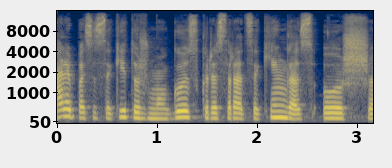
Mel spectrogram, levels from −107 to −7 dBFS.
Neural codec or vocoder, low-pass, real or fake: none; 14.4 kHz; real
